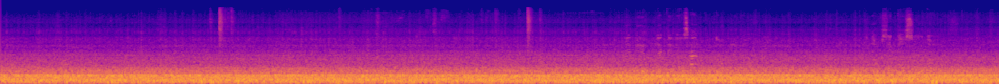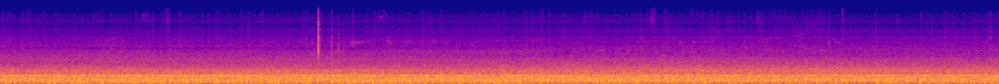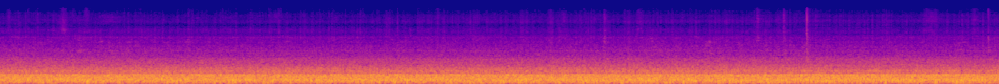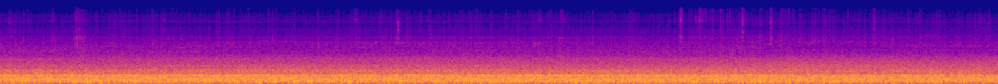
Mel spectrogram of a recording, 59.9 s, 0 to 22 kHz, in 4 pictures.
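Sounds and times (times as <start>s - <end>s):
airliner cabin drone: 0.0s - 59.9s.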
